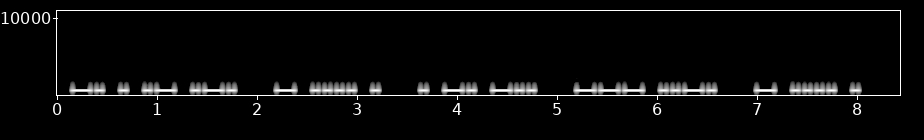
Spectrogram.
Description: Morse code, heard as a keyed tone, about 20 wpm, 700 Hz. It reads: NEAR THE END OF THE
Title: Sets of 5 Words Encore 20wpm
